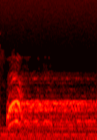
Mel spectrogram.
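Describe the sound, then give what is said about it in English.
A single sharp, high yap from a small dog rings out near the start, fairly loud, then trails into a steady, humming tone with no further barks, in the middle of the night. “And yet I can hear this yapping, this constant, never ending yapping.”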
